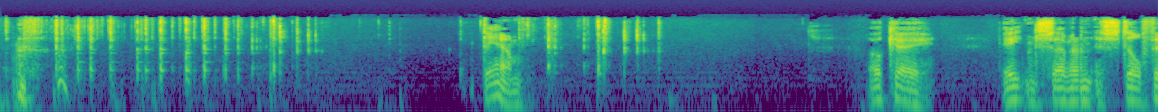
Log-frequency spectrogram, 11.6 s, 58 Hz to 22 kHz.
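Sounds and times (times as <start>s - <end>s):
dice rolled from a plain ordinary cup: 0.0s - 3.3s, 4.6s - 6.7s
speech: 4.8s - 5.4s, 8.7s - 9.4s, 10.0s - 11.5s.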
